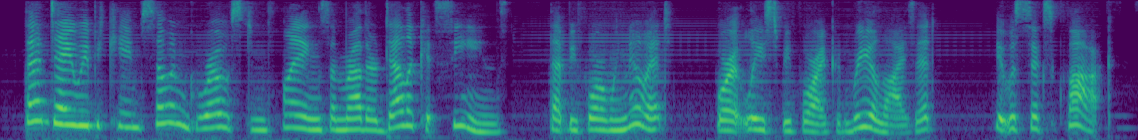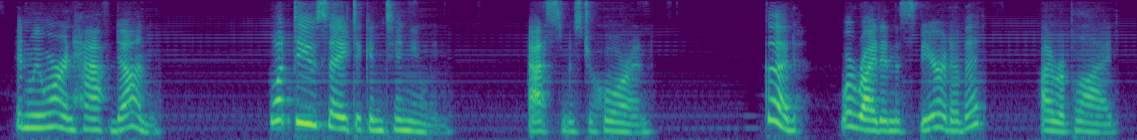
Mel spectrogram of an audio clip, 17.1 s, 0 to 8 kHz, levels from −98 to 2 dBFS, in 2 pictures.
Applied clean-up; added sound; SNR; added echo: neural separator model SepFormer DNS4.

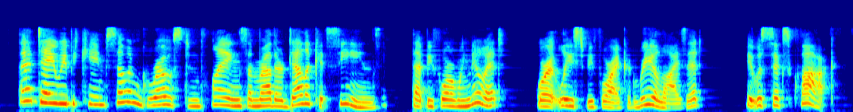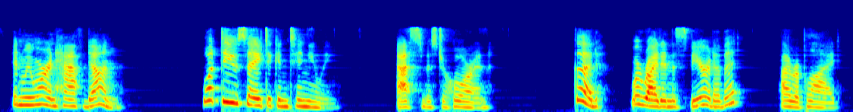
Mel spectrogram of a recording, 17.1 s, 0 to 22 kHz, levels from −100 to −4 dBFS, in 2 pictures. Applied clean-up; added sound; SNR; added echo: neural mask model DeepFilterNet 3.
